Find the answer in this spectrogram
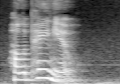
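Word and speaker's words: jalapeño: The next one is jalapeno. Jalapeno. فلفلی که خودمون میگیم فلفل هالوپینو. Jalapeno pepper. Once again, jalapeno pepper. Stress is on p. Jalapeno. کلمه هم که کلمه اسپانیایی هست.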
